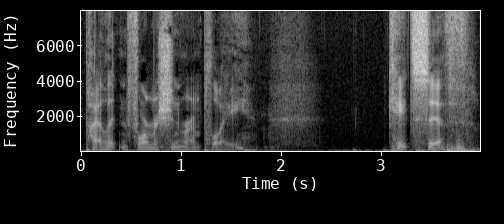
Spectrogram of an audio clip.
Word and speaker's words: Cait Sith: Cait Sith, or officially pronounced Cait Shi, the animatronic Mogul and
